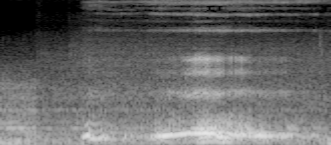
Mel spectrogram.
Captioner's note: Growls like an orcish Marge Simpson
